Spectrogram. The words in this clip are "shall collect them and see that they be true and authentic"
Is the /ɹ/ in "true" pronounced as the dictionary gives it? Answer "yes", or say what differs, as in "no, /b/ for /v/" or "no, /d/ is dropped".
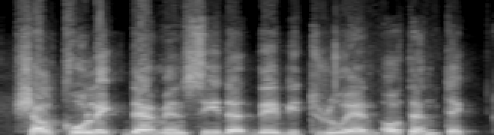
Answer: yes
